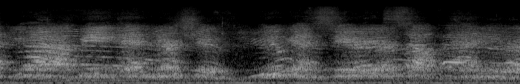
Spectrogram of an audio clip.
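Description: A group of kindergarten-age children singing a song together in unison.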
